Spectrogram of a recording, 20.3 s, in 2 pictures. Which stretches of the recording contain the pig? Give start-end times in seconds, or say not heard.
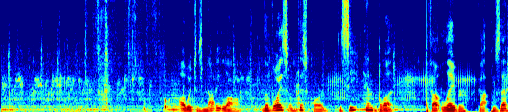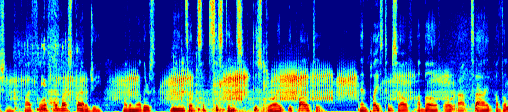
1.6-3.3, 10.4-11.8, 13.6-15.6.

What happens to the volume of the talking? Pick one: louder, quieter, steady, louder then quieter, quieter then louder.
steady.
